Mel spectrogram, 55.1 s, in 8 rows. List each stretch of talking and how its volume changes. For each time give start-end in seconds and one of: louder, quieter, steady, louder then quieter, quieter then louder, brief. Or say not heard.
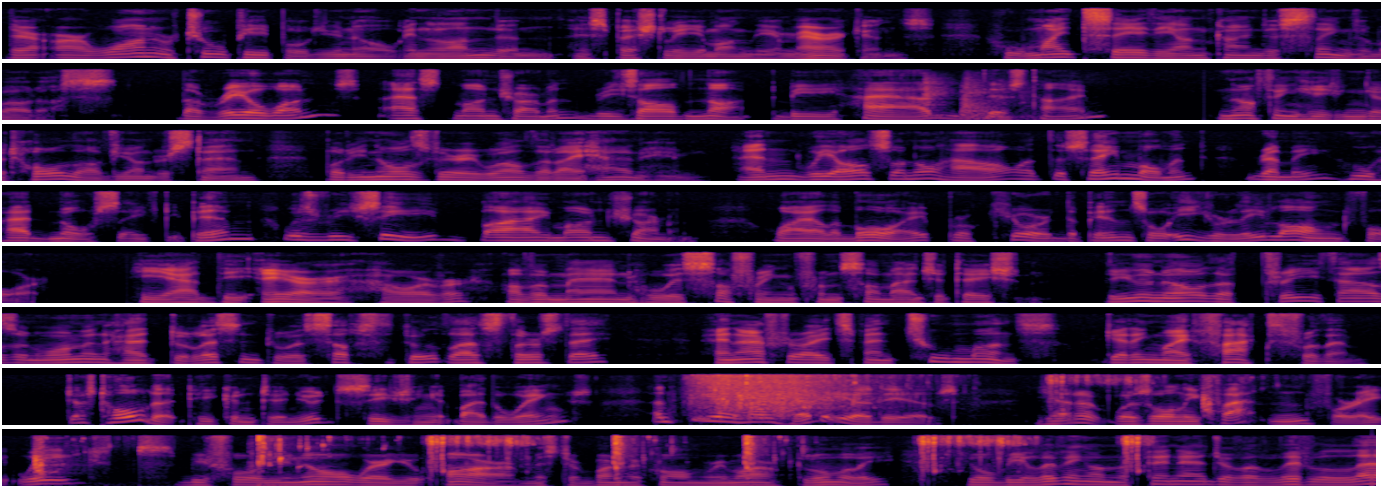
0.0-55.0 steady.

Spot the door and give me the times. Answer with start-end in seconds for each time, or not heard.
11.1-12.3.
